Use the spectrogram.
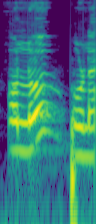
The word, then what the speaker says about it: অন্নপূর্ণা: নিয়ম আছে সেটি হচ্ছে অন্নপূর্ণা যে শব্দটি আছে অন্নপূর্ণা এখানে দেখতে পাচ্ছ যে সঠিক উচ্চারণ কি হয়েছে অন্নপূর্ণা এখানে আমরা কি কি পরিবর্তন লক্ষ্য করতে পারছি এখানে দেখো এতটুকু কিন্তু ঠিকঠাকই আছে এখানে এতটুকু ঠিকঠাকই আছে কিন্তু এখানে দেখো উকারের বদলে ঠিক আছে দীর্ঘ উকার বদলে কি হয়েছে রস উকার ব্যবহৃত হয়েছে কি হয়েছে রসকার ব্যবহৃত হয়েছে অধ্যক্ষ যে শব্দটি আছে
